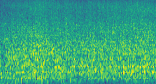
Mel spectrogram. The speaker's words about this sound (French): c'est la première fois qu'on rentre dans un moulin avec un toit, avec un sol et même avec une rivière qui passe en dessous et qu'on entend.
